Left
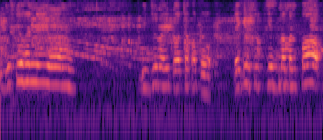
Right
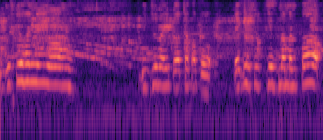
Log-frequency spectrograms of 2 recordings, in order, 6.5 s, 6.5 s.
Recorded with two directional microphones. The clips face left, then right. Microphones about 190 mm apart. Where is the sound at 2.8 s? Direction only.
10° right (ahead or behind).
